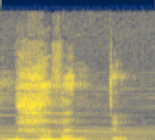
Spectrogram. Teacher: is called the aspirated consonant or the aspirate so this is a short burst a short exhale that comes along with the consonant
